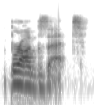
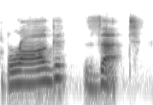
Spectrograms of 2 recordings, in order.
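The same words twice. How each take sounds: First: Said in the usual way. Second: "brog, zut" with a clear gap between syllables. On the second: Shown as a demonstration. Teacher reading the whole word to pupils, syllable by syllable. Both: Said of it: "whole word".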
